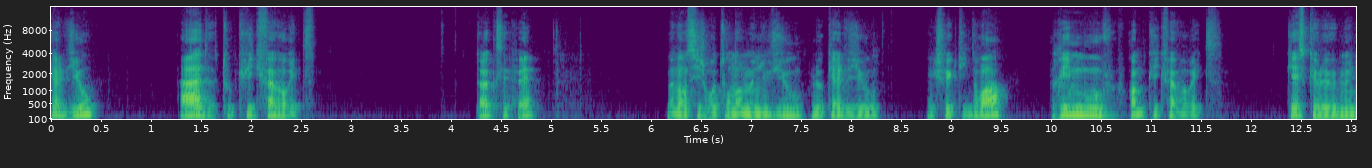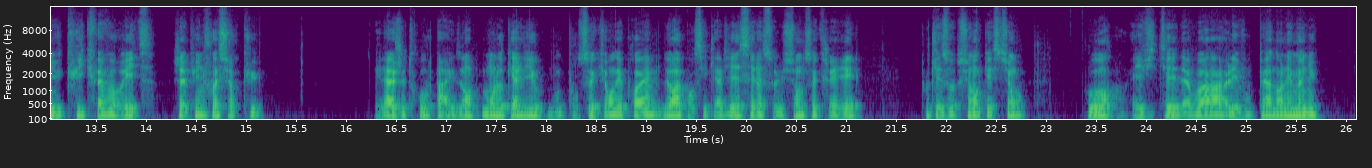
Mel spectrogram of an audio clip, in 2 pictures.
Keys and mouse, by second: 7.1-13.7 drag, 15.5 q, 17.4 q, 18.3 q, 19.1 q, 21.9 q, 22.9 q.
